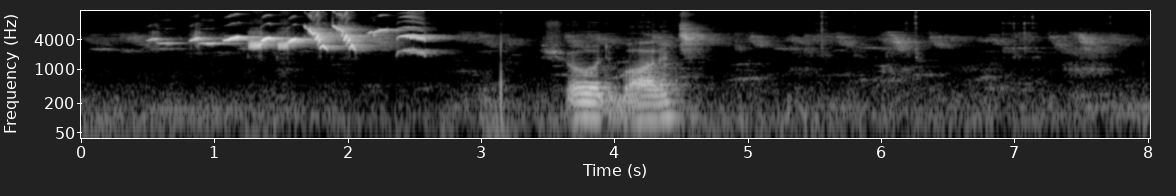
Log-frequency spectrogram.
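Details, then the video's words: Rusty-collared seedeater singing strongly as the season begins: a bright, rapid twittering run of high sharp notes lasting about two seconds, then a man talking and a few faint distant chirps. "Coleiro Cantando Firme"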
